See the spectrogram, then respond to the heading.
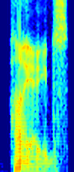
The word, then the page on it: Hyades: British English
